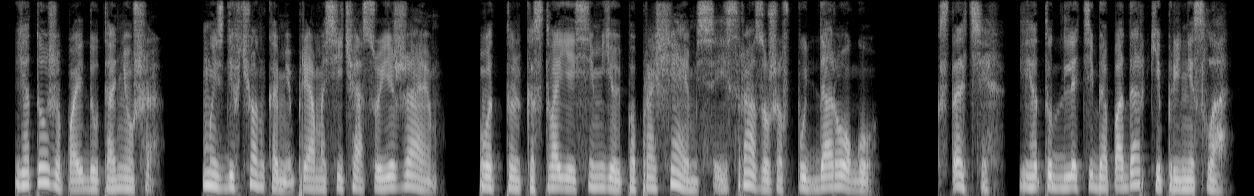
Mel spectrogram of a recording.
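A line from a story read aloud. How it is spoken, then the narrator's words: Heavy sigh, then quiet. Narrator (Russian): Дранкива тяжело вздохнула и негромко сказала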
